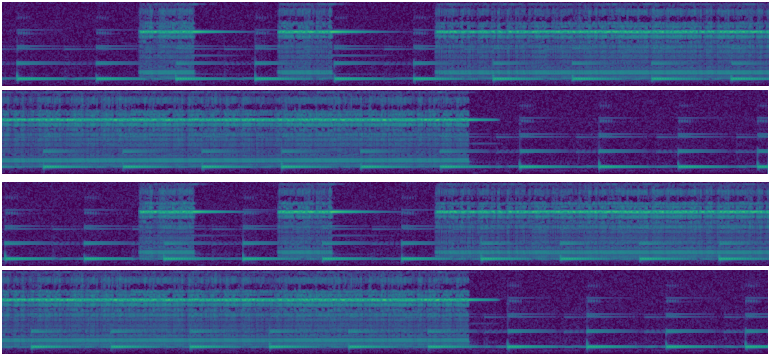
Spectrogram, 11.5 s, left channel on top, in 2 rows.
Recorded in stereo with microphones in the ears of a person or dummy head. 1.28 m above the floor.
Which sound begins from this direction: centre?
A doorbell, at 1.0 s.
